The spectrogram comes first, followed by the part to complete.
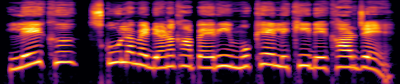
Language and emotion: Sindhi, neutral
